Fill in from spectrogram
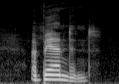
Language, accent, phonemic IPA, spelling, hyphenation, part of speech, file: English, US, /əˈbæn.dənd/, abandoned, a‧ban‧doned, adjective / verb, En-us-abandoned.ogg
- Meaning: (adjective) Having given oneself up to vice; immoral; extremely wicked, or sinning without restraint; irreclaimably wicked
